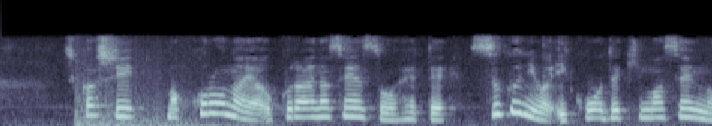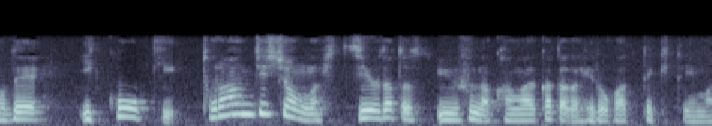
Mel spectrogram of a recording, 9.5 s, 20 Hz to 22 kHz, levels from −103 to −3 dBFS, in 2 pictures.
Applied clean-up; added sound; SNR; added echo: none; Boom; 15 dB; none.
